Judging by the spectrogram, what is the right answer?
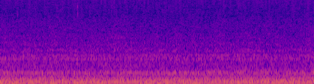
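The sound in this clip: Steady low road rumble fills the interior of a moving car, a continuous, even drone with no breaks and no voices.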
